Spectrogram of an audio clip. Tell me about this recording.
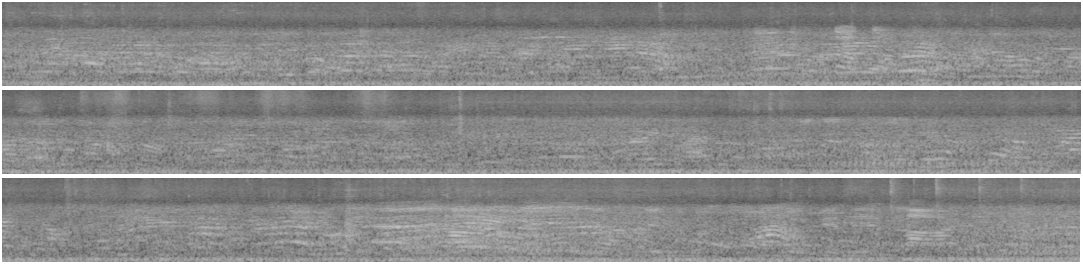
in the Evening market, Traffic sound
